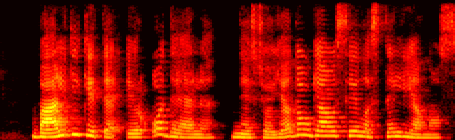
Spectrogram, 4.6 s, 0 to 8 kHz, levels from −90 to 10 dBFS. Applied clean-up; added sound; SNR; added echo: none; none; none; none.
